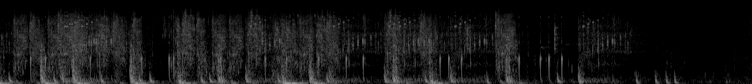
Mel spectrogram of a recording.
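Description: Rain pours steadily and then stops.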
